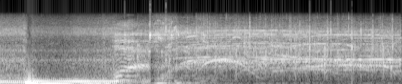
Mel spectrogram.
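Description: A band's final chord ringing out, with a loud accented hit about a quarter second in, ending just over a second in. Then the audience cheers and whoops.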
